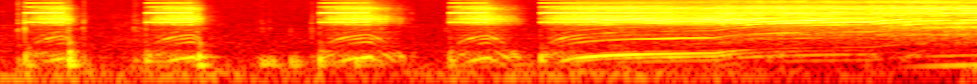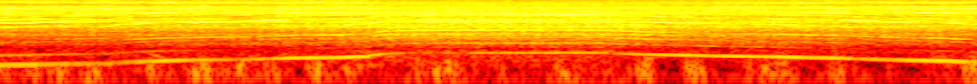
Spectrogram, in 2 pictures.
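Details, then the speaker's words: Parkside cordless drill after repair: a few short bursts, then a clean motor whine shifting pitch in discrete steps with the trigger (cheap speed control, not a smooth potentiometer); no smoke, runs normally, fixed. "sounds like we fixed it"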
